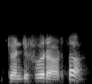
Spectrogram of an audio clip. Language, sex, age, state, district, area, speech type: Bengali, male, 30-45, West Bengal, Jalpaiguri, rural, conversation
